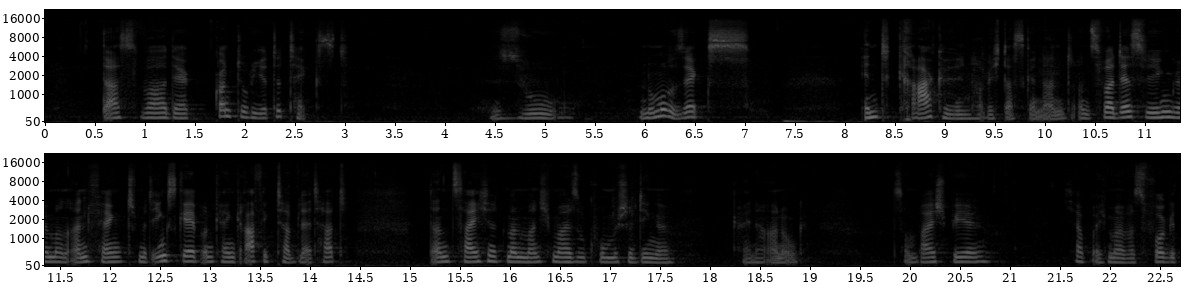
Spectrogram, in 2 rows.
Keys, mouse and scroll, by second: 0.5 middle click, 0.5-0.9 scroll down 1, 1.0 click, 1.1 middle click, 2.5-3.6 scroll down 2, 5.5-7.0 middle drag, 13.9 click, 21.0 click, 21.5-22.7 middle drag.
